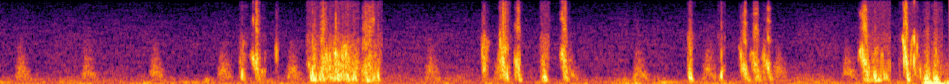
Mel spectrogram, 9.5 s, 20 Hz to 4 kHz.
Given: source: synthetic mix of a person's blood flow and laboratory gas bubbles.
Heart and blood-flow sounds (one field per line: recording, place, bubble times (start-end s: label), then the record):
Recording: Doppler ultrasound of blood flow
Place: subclavian vein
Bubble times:
2.39-2.67 s: bubbles
2.75-2.79 s: bubbles
3.06-3.83 s: bubbles
4.81-4.90 s: bubbles
4.98-5.24 s: bubbles
5.40-5.50 s: bubbles
5.60-5.71 s: bubbles
6.87-6.96 s: bubbles
7.17-7.26 s: bubbles
7.38-7.74 s: bubbles
8.58-8.91 s: bubbles
8.98-9.25 s: bubbles
9.30-9.43 s: bubbles
From the record:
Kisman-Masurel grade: 223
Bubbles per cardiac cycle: several, 3 to 8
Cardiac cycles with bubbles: 10 to 50%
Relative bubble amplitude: loud (0.450 to 0.775)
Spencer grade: 2 (many but less than half of the cardiac periods contain bubble signals, singularly or in groups)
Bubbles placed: anywhere in the cardiac cycle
